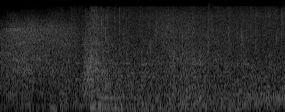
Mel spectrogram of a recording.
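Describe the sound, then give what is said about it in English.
Rain pouring down, a loud, constant hiss of falling drops that fills the whole clip with a low rumbling undertone. “Then it began to rain.”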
